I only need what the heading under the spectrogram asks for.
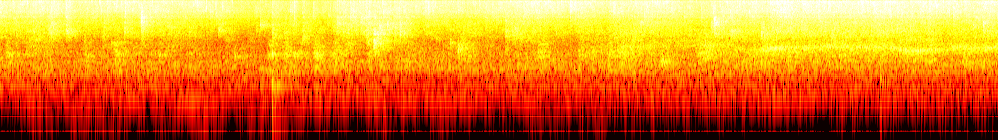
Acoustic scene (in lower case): restroom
